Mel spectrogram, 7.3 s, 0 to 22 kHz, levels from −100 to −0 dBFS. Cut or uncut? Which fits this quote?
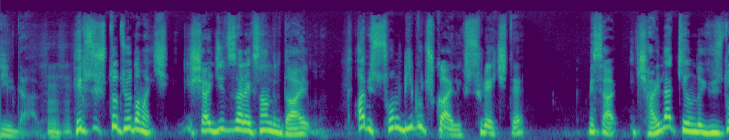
cut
